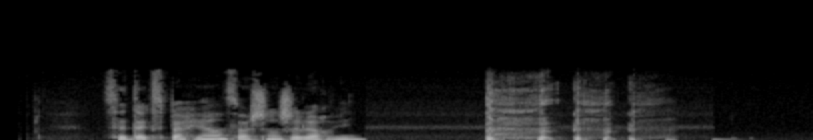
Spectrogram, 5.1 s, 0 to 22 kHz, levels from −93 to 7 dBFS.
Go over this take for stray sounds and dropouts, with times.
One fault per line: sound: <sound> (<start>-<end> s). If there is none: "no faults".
sound: cough (3.0-4.2 s)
